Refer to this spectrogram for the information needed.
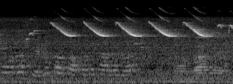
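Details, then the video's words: Canary singing a Spanish Timbrado training song: five high whistled notes, each sliding downward, repeated about every half second in a short even series over faint background hiss. "Many Canaries Sang Along After Listening To This Song"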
